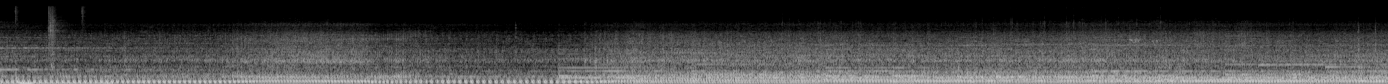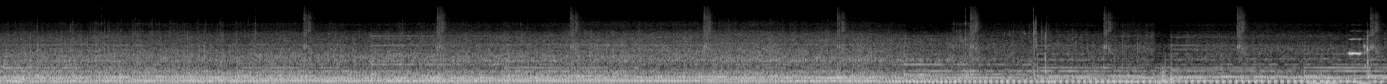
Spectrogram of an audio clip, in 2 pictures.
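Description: Motorcycle engine running as the bike rides along, its pitch rising twice in the first six seconds and dropping near the end, with music playing underneath.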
